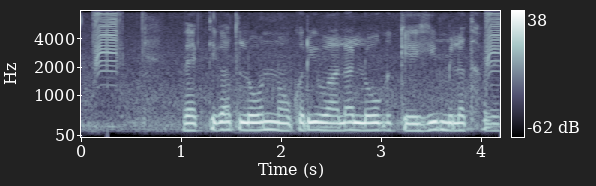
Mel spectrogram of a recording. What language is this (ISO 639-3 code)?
bho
